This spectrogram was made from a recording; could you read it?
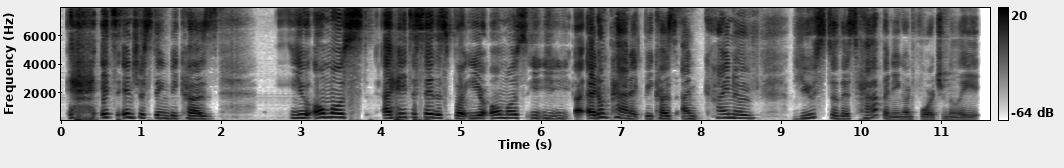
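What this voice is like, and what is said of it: Brooklyn New York accent. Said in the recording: “I was born in Brooklyn, New York, if you can tell from the accent”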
